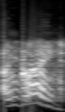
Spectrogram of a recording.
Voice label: blinded, jungle male; player vo; Counter Strike Model Pack; CS:GO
